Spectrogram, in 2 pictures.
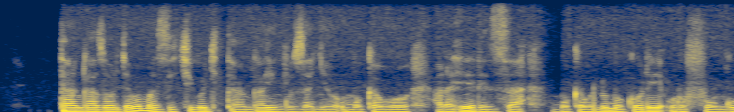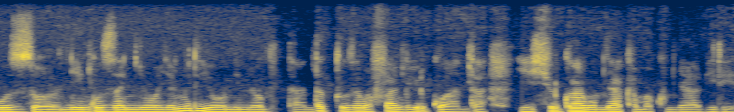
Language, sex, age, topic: Kinyarwanda, male, 18-24, finance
